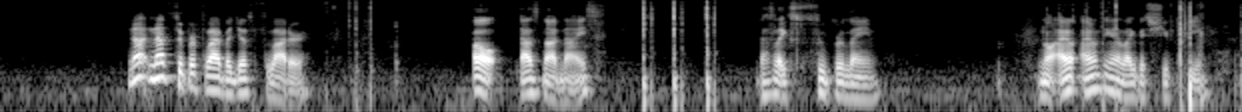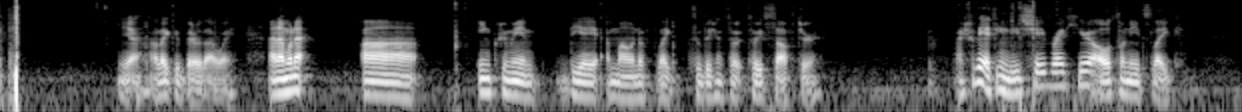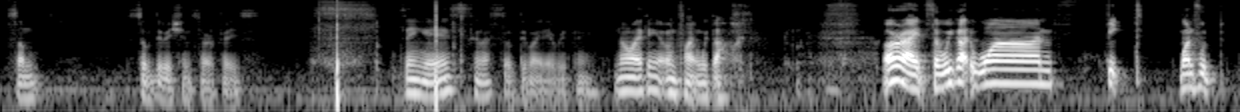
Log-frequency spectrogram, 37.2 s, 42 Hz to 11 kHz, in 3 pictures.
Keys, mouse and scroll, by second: 3.2 click, 3.5 Tab, 3.9-5.8 middle drag, 6.4 z, 6.7 z, 7.0 z, 7.8-10.0 middle drag, 11.0 Tab, 12.4 shift+e, 13.3 click, 13.8 middle click, 16.9 click, 18.4 click, 19.1-21.6 middle drag, 21.9 click, 21.9 right click, 22.6 Tab, 22.8 click, 22.8 right click, 24.8 click, 25.3-28.2 drag, 28.5-29.1 shift+middle drag, 29.3-31.8 middle drag, 32.2 middle click, 33.8-37.2 middle drag.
